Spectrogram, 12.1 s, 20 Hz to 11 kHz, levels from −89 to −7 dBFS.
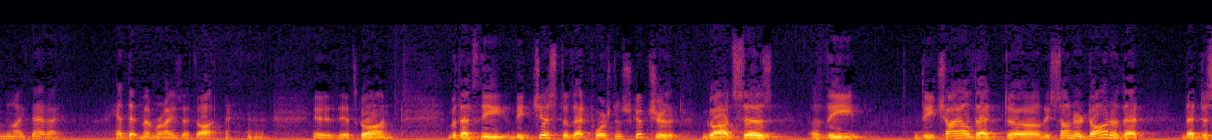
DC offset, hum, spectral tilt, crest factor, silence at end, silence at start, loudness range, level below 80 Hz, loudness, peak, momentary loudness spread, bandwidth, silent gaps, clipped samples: under 0.1%; none; -8 dB/octave; 16 dB; 0 s; 0 s; 5 LU; -60 dBFS; -18 LUFS; -2 dBFS; 18 LU; 8.6 kHz; none; under 0.1%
